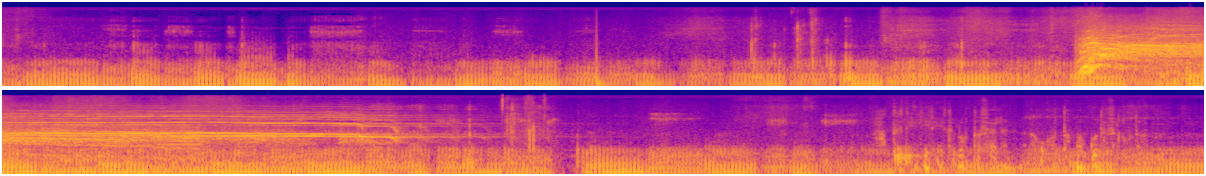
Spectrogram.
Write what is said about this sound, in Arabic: لحد ما إيدي جت على شعر، شعر ناعم وصوت قطة بتتنفس جوه في الأوضة معايا.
